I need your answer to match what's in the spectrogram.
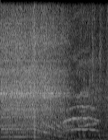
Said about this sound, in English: I'm so sorry. Shredder is having a terrible Monday today. Shredder wants to shred itself.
